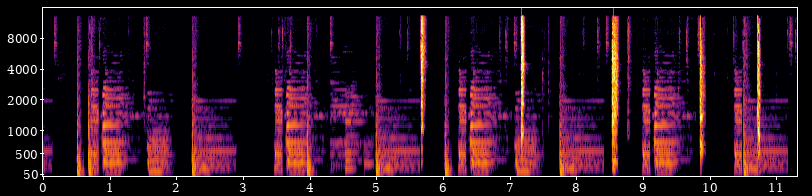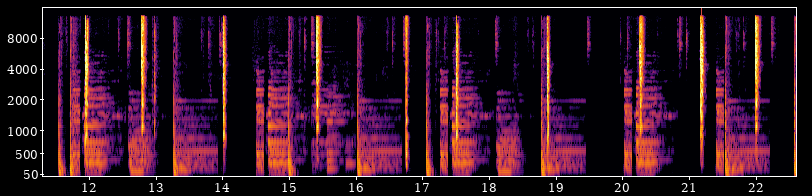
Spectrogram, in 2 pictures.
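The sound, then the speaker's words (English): Rim shots in a beat being put together: sharp, crisp cracks hit in a steady, repeating pattern, loud throughout, with short tonal melodic phrases sounding between them. “I like using these rim shots, man. Might have to get something that slap a little harder than that”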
